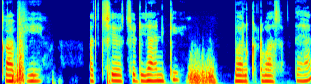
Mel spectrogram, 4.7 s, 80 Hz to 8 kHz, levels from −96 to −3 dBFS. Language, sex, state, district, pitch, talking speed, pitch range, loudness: Hindi, female, Uttar Pradesh, Deoria, 200 Hz, 115 wpm, 195-210 Hz, -20 LUFS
